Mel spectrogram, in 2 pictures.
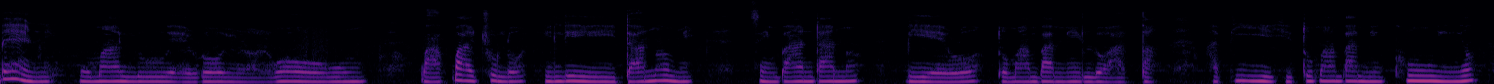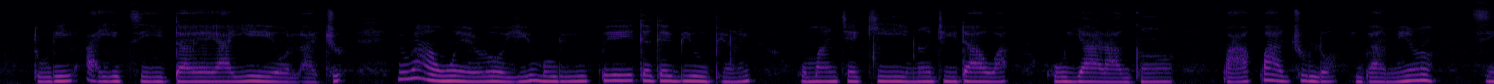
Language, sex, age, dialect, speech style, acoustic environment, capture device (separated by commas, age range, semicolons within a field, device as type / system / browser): Yoruba, female, 25-34, Nigeria - Ibadan, happy, silence, desktop / Linux / Chrome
